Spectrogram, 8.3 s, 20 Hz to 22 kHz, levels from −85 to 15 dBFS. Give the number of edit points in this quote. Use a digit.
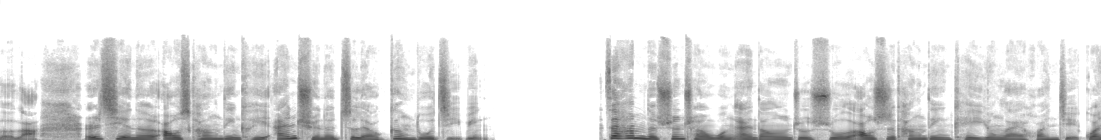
0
